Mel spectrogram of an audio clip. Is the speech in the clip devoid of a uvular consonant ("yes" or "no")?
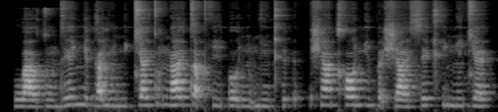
yes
